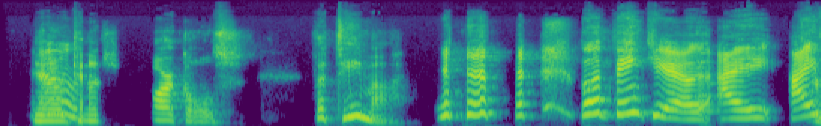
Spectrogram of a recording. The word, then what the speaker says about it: Fatima: do pronounce your name Fatima or Fatima I pronounce it Fatima yeah okay so again it's prettier that way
